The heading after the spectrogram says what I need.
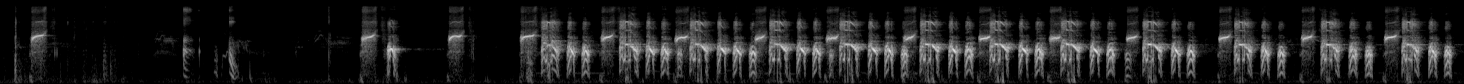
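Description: Harsh, squawky chachalaca calls: a few scattered notes, then a fast, nearly continuous run of grating, raucous cries repeated several times a second.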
